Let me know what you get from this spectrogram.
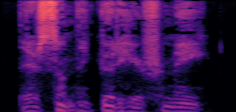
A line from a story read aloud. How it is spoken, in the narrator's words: I whisper in Petrov's direction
